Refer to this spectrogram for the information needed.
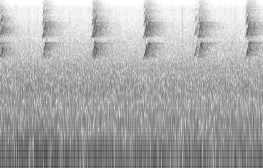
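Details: In an Australian garden, Noisy miner chicks of a family group give harsh, raspy, high squeaks about every two-thirds of a second, begging for food over a low rumble of background noise.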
